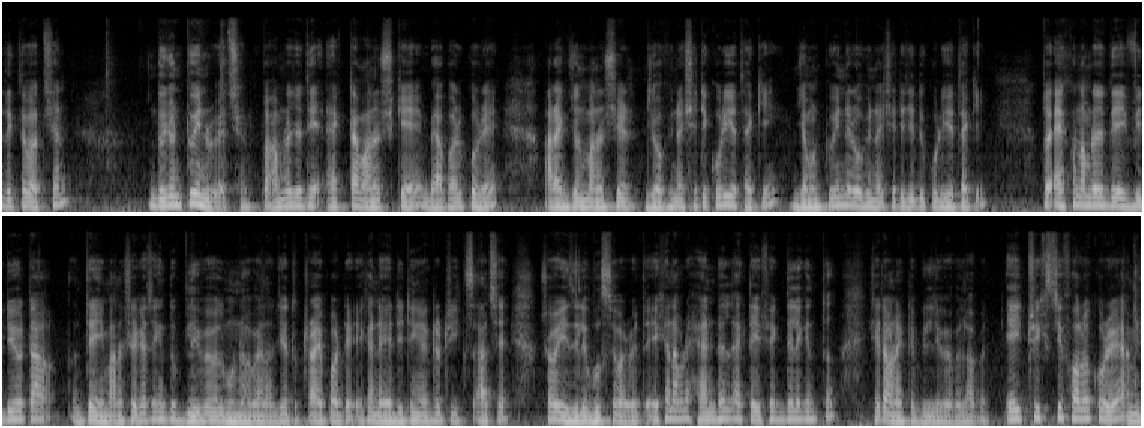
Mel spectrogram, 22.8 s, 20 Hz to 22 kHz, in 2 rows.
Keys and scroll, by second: 2.0 space, 22.4 Delete.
